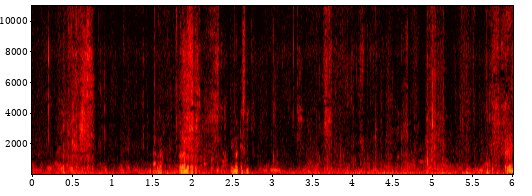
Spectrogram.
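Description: A man's voice in a few short, indistinct bursts, with scattered small clicks and knocks.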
